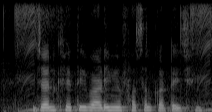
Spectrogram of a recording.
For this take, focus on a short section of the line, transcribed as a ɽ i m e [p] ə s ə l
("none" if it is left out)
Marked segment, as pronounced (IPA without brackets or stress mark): pʰ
